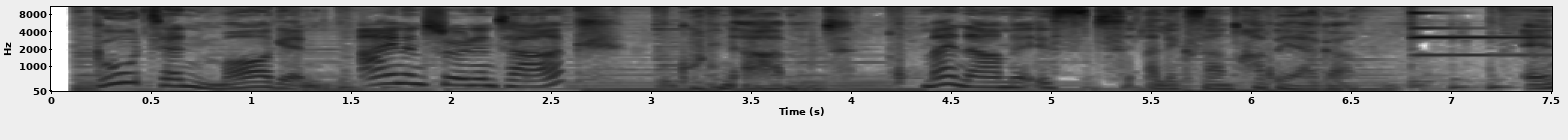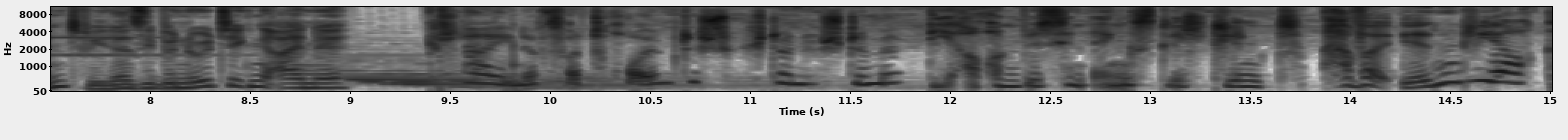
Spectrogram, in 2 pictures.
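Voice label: Dialekte, Imitation, German, Swiss, Bayrisch, Fränkisch, Norddeutsch, Rheinisch, Sächsisch, Schwäbisch, Schweizerdeutsch, Wienerisch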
